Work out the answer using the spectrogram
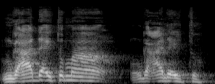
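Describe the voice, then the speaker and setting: A woman's voice: low voice, animated. A woman, hosting a livestream and ranting casually in a scolding way, stumbling and restarting her words often. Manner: halting and scolding, with many restarts. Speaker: livestream host.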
